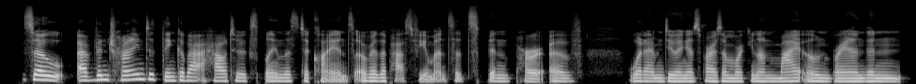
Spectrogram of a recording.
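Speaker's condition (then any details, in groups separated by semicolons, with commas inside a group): No condition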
